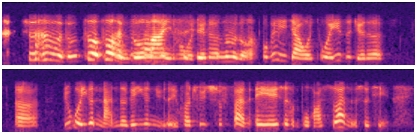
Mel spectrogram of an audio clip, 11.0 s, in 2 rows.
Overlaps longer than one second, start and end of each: 1.4-2.9

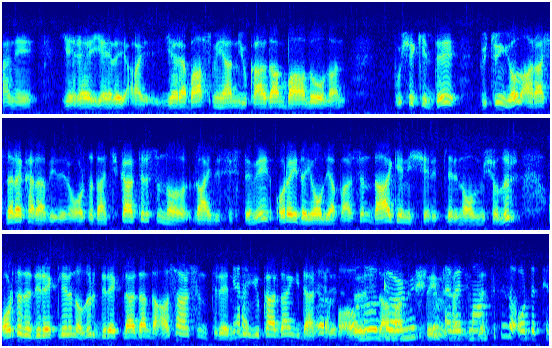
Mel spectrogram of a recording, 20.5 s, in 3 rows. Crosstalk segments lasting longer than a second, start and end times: 17.6-19.8

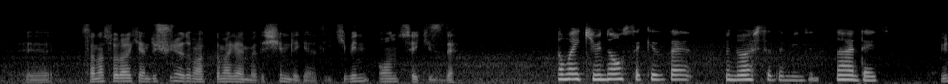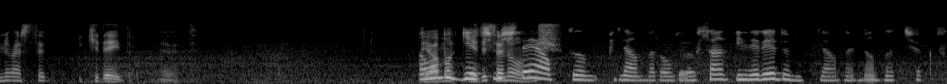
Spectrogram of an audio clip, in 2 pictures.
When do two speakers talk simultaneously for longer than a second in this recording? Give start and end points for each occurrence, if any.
13.7-15.0

